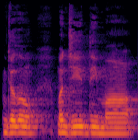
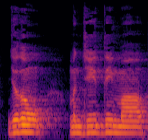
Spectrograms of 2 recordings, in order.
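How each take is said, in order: Both takes have the same delivery.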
